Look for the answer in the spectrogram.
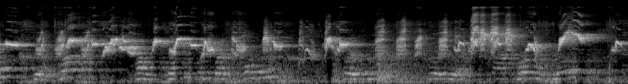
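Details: A home-kept caged red-whiskered bulbul from Vietnam, called a 'ground airplane' singer, delivers a steady stream of warbled notes and clear whistles, ending with a higher, sharper flourish.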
